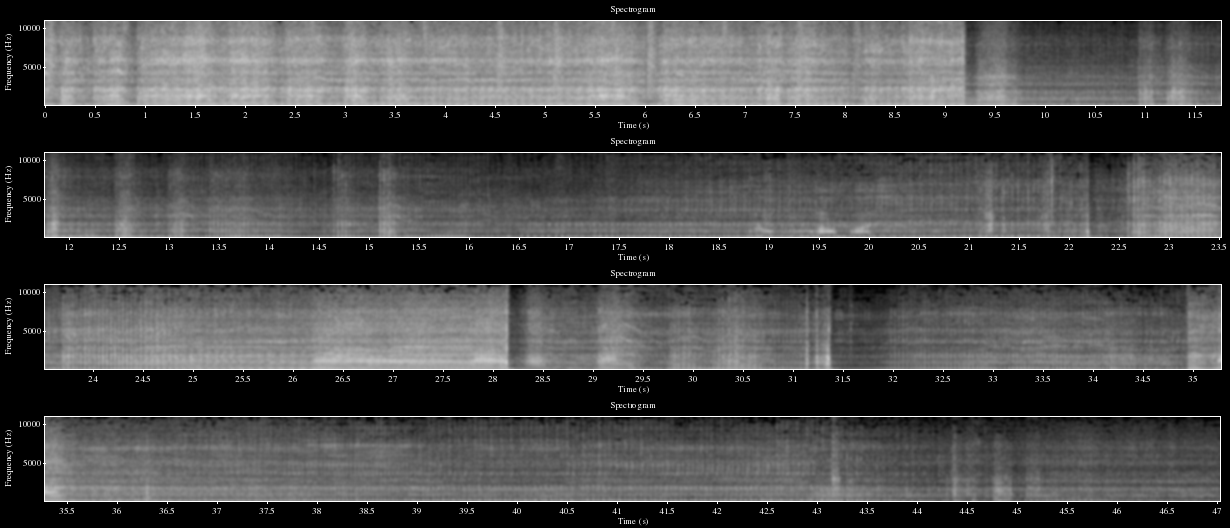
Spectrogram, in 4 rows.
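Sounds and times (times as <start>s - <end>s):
dirt bike engine revving: 0.0s - 10.1s, 17.3s - 31.3s.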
